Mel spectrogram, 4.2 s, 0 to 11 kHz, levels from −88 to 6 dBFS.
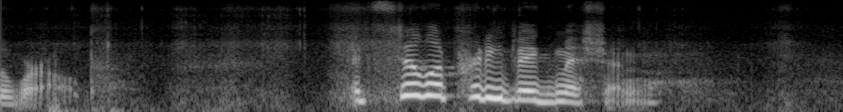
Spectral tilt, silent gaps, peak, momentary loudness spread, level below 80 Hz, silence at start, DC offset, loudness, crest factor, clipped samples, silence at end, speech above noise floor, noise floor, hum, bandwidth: -7.5 dB/octave; none; -4 dBFS; 20 LU; -54 dBFS; 0 s; under 0.1%; -18 LUFS; 18 dB; under 0.1%; 0.95 s; 35 dB; -54 dBFS; none; 10.5 kHz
